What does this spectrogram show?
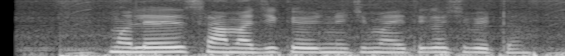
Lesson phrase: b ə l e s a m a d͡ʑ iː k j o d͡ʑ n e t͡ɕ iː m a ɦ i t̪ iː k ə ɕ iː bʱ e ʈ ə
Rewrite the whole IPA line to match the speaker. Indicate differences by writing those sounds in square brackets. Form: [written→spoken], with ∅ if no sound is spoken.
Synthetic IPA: [b→m] ə l e s a m a d͡ʑ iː k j o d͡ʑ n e t͡ɕ iː m a ɦ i t̪ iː k ə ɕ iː bʱ e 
